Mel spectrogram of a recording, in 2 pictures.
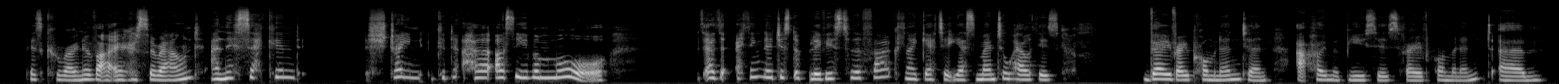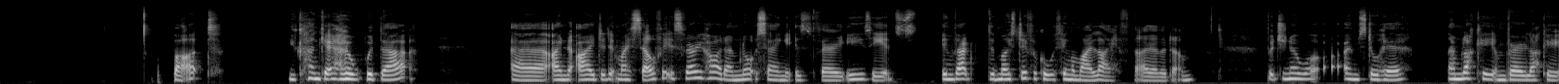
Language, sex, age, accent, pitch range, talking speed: English, female, 10-29, British, 205-260 Hz, 175 wpm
